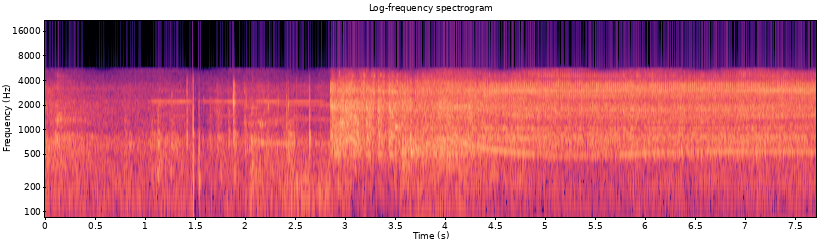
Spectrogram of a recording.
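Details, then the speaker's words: Ford Escape 4-cylinder (stated as a '96, titled '06) at start: cranks and catches, then a steady whine rides over the idle and slowly settles in pitch; bad alternator, before replacement. "Okay, so this is a 96 Ford with a 4-cylinder in it, and it's got a noise going on the alternator."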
